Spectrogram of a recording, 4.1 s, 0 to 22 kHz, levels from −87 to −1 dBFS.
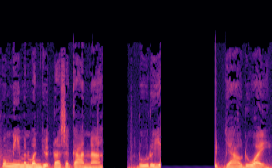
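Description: From 1.47 to 2.00 s there is an intermittent contact. A loose plug or cable connection breaks for about 381 ms, and the speech cuts out with crackle at both edges while faint hiss fills the open line before contact is restored.

From 2.41 to 3.23 s the speech drops out for about 824 ms, an audio dropout to a faint residue. The gap holds only mains hum, far below the signal, around 55 dB down. The likely cause is a lost source feeding a path that stayed live.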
